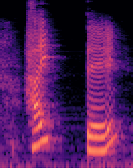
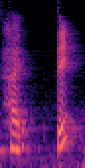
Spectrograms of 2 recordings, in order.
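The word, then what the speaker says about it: 入って: So, hairu becomes haitte. And then like how you pronounce this tsu, which is like stop, haitte, versus haitte.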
